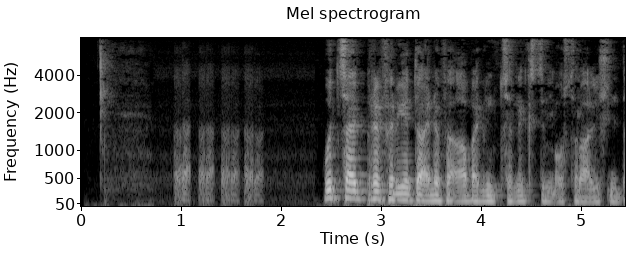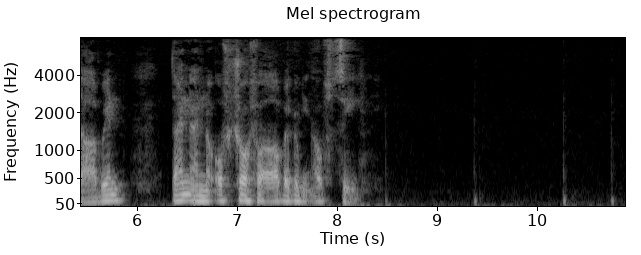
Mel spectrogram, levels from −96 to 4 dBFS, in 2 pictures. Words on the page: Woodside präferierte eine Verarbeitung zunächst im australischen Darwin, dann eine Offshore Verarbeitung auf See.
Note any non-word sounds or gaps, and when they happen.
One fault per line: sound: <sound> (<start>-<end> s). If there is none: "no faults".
sound: laugh (0.9-1.8 s)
